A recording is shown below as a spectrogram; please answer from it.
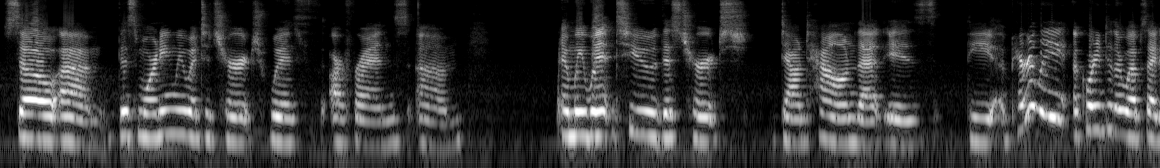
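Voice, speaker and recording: A woman's voice: medium pitch, takes it slowly. A young woman, vlogging in casual chat with an informal, loosely hedged way of talking. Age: young adult. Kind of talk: casual chat to camera with a co-host.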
